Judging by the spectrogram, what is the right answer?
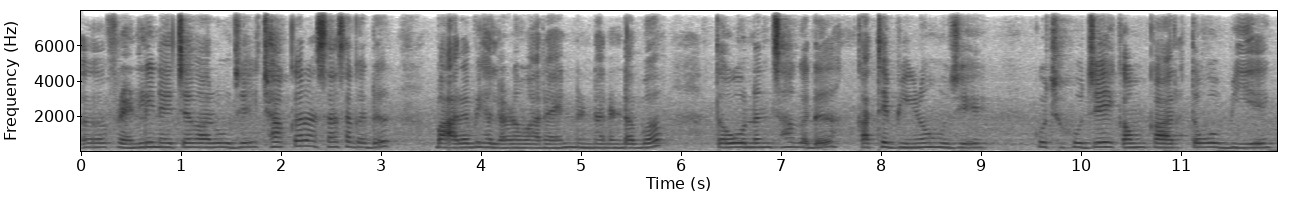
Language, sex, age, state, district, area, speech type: Sindhi, female, 18-30, Gujarat, Surat, urban, spontaneous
